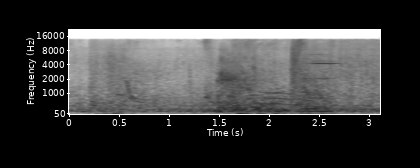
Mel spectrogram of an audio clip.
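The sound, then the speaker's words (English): Gunshots fired by a gunman lying in wait in a tunnel beside a conveyor belt, tearing splinters out of woodwork: a couple of sharp, splintering cracks burst out over a steady low rumble. “Scorpio shoots, tearing splinters out of the woodwork.”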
